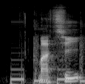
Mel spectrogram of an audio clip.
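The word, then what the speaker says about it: 町: Uh then we have uh Mati again which we have seen town uh its accent uh should be on uh the uh last syllable and it is so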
